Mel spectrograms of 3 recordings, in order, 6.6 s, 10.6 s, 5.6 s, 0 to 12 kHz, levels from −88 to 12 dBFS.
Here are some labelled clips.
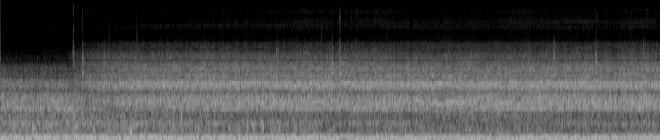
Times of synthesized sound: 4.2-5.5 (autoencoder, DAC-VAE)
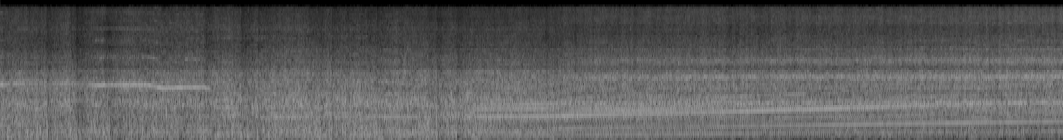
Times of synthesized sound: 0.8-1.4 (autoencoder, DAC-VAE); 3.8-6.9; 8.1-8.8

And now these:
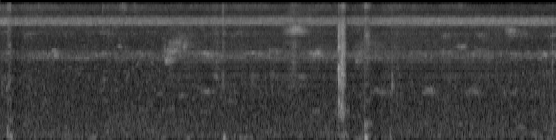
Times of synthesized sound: 1.7-5.1 (autoencoder, DAC-VAE)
